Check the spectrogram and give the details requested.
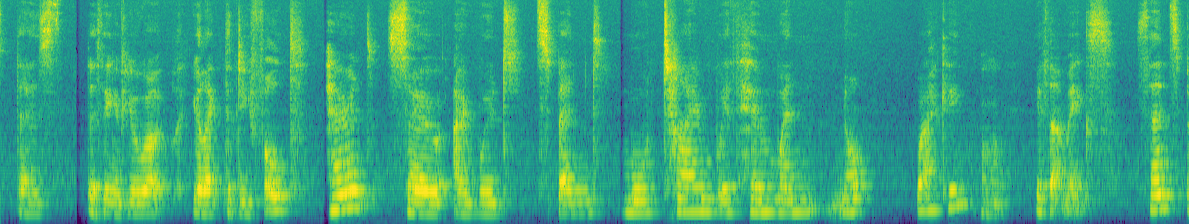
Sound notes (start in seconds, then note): none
